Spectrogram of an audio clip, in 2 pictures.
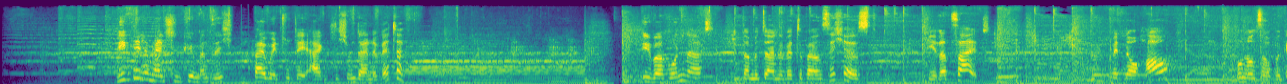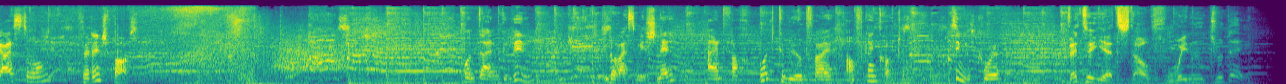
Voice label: female Austrian commercial; german and swiss german; win2day

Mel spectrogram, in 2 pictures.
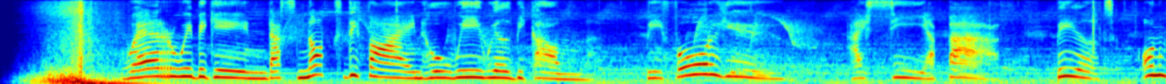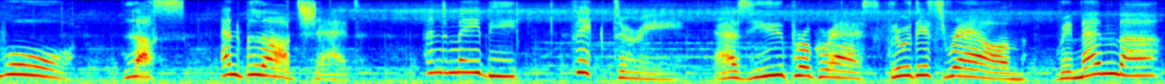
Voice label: female Italian English with Italian accent gaming; oracle; devine voices

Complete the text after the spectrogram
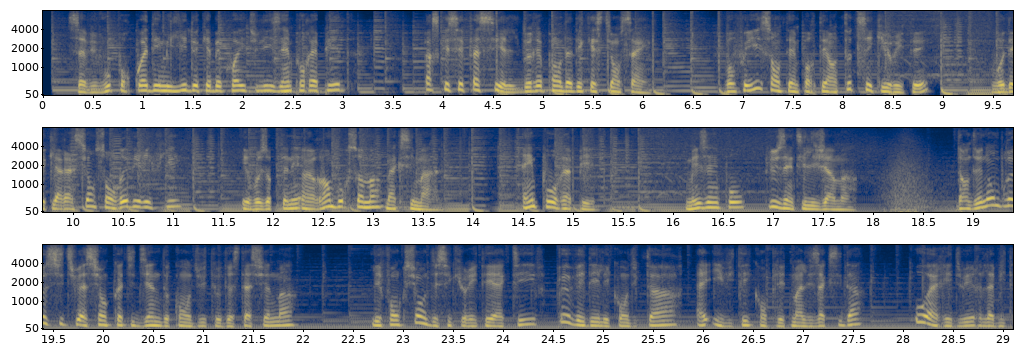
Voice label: male french canadian commercial; impot rapide

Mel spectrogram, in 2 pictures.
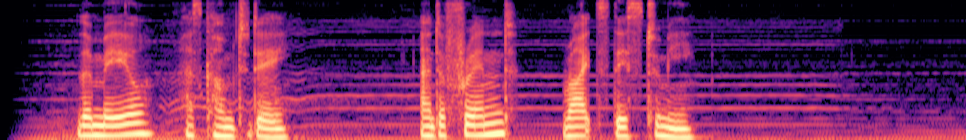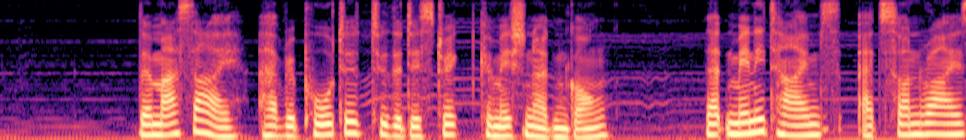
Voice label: female english with danish accent compilation; devine voices

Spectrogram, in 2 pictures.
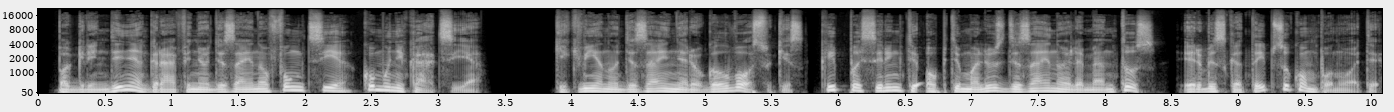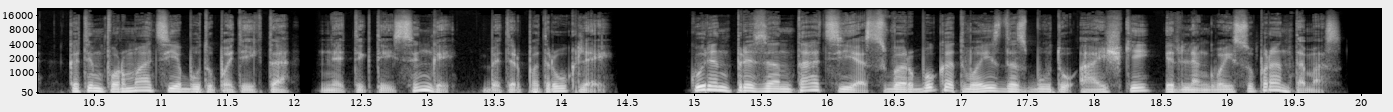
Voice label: male, Lithuanian, e-learning; voices; devine voices

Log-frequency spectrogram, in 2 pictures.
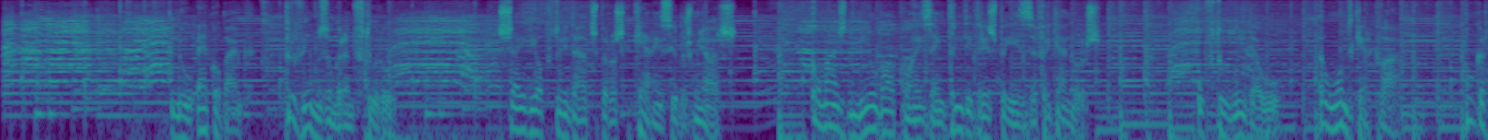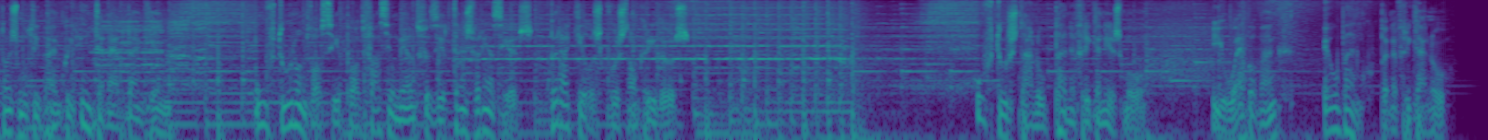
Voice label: male portuguese commercial; ecobank; portuguese european

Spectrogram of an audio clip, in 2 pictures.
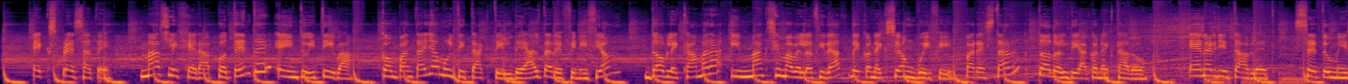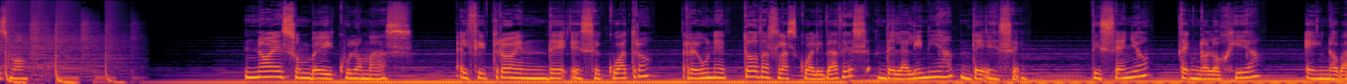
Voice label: female Spanish Castilian commercial; galician and spanish castilian

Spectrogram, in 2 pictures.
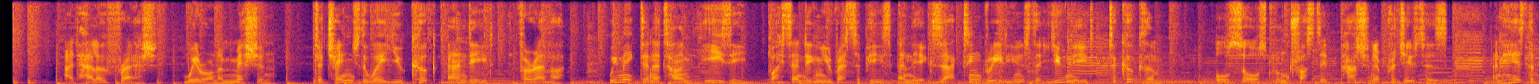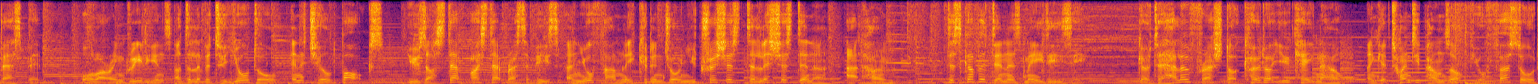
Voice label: male english english rp accent commercial; hello fresh

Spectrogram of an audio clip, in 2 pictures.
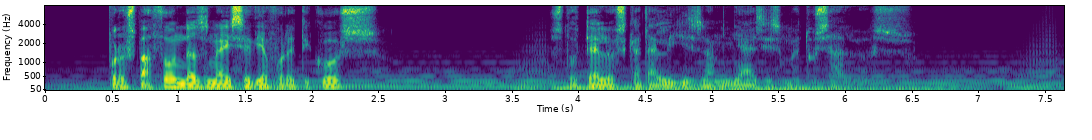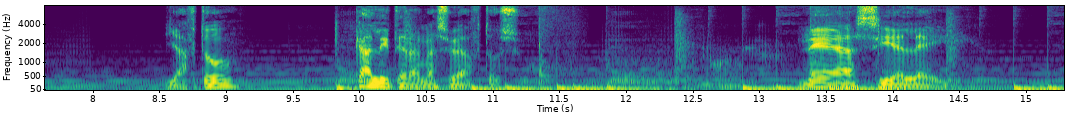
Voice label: male greek commercial; mercedes-benz

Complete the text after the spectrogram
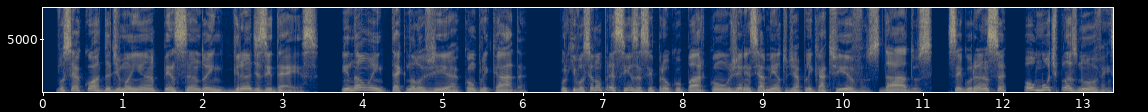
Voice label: voices male brazilian portuguese compilation

